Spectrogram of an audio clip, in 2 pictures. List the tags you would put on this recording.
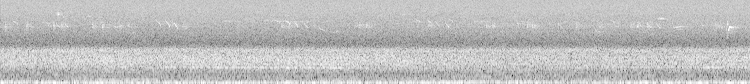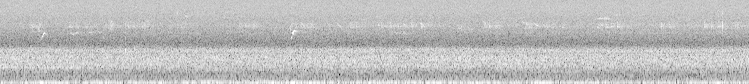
Soundscapes > Nature
phenological-recording
alice-holt-forest
raspberry-pi
meadow
natural-soundscape
field-recording
nature
soundscape

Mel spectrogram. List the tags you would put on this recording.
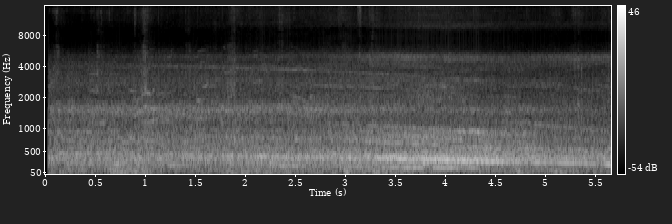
Soundscapes > Urban
rail
tram
tramway

